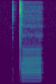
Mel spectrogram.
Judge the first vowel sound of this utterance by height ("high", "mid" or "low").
low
